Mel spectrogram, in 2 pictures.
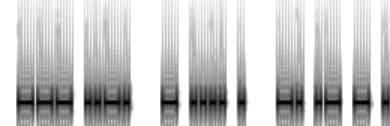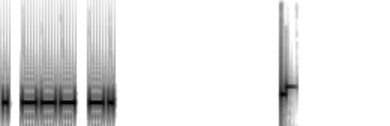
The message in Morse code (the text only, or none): OF THE NATION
